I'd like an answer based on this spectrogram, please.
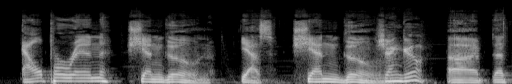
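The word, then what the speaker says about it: Şengün: oh wait it's sen the sen part is pronounced oh similar to shun but it's shen so yeah shenon shenon I dig it wasn't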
